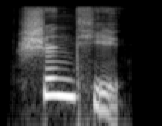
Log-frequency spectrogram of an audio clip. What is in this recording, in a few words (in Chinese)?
"身体", Chinese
